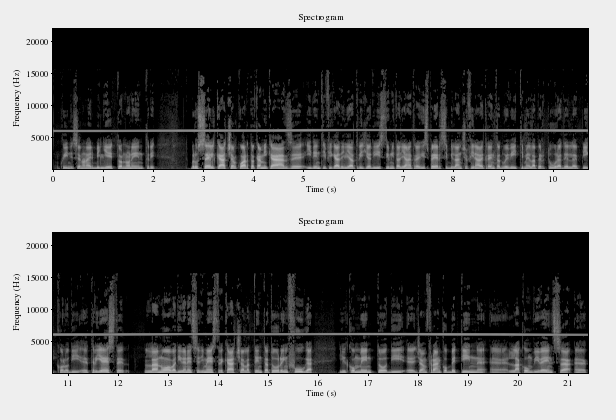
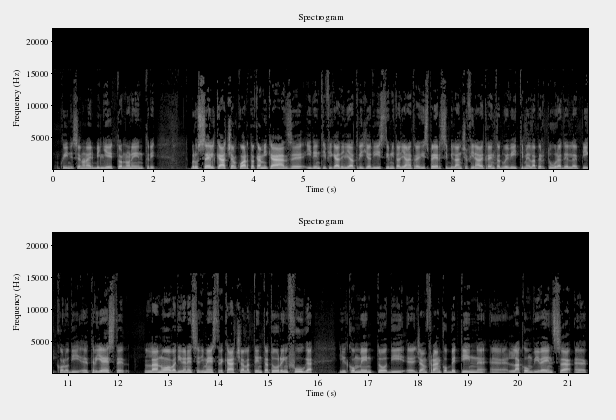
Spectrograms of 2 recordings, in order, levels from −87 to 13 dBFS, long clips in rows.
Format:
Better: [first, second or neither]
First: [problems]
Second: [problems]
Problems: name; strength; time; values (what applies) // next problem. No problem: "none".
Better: second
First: high-pitched whine; loud; throughout; 6 kHz, 10 dB below the speech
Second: none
